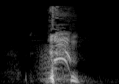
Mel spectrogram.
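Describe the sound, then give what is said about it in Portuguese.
A single short cough, voiced and slightly throaty, bursts out once and stops in an otherwise quiet moment. “Essa tuberculose um dia acaba comigo, né? Mas eu estou com uma tosse triste”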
